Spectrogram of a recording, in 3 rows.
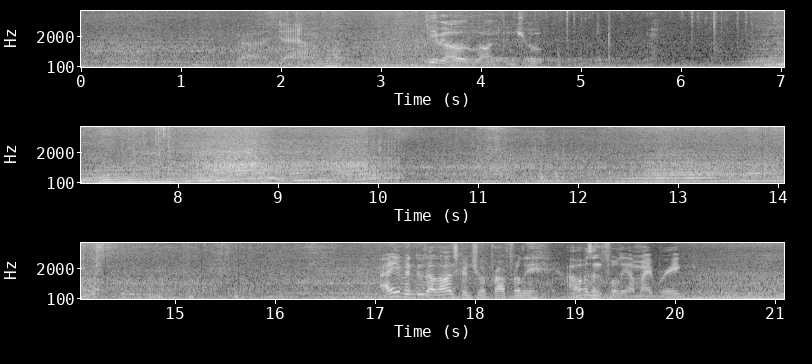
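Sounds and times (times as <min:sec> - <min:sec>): car engine accelerating hard: 0:06.5 - 0:18.2, 0:19.9 - 0:21.0.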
